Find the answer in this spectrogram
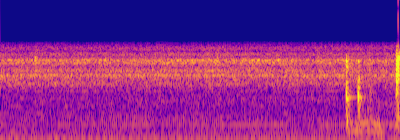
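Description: Handling noise from plugging in the antique fan's bakelite plug over a steady low hum and hiss, with a sharp click near the end as the plug goes in. The fan itself is not yet running.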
